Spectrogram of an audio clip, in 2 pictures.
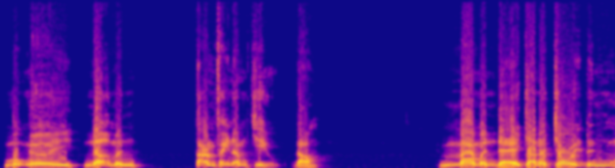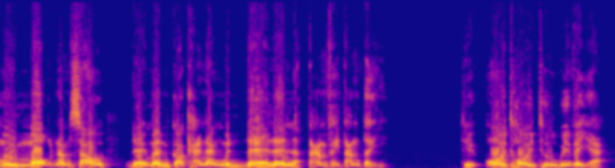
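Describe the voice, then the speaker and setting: A man's voice: on the high side, moderate pace, darkish tone. A man hosting an online commentary monologue, addressing viewers, repeating phrases and mocking what he discusses. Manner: repetitive, often repeats phrases and says "quý vị" often; scornful, mocking tone.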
